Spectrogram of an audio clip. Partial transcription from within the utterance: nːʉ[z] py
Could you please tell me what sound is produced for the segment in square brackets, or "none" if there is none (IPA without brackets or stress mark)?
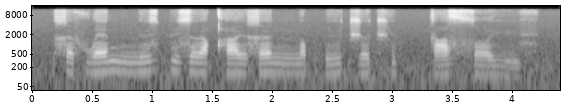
z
